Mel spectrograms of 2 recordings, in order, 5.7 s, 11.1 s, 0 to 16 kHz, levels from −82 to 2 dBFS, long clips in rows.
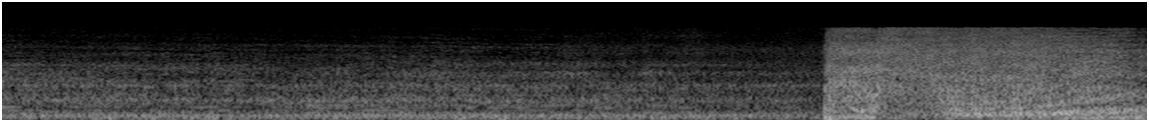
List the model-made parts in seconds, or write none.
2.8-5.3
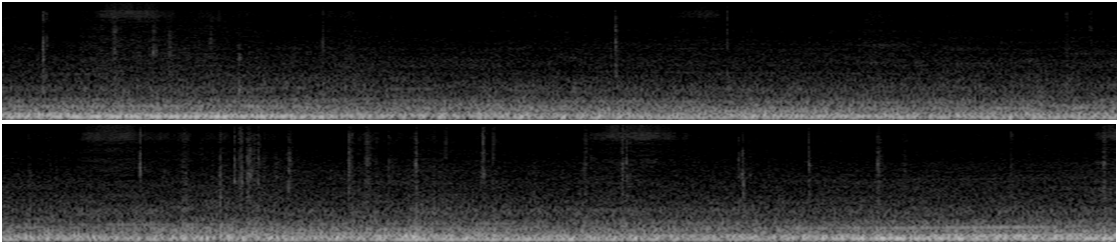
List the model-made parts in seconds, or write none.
1.1-2.9; 4.7-6.8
